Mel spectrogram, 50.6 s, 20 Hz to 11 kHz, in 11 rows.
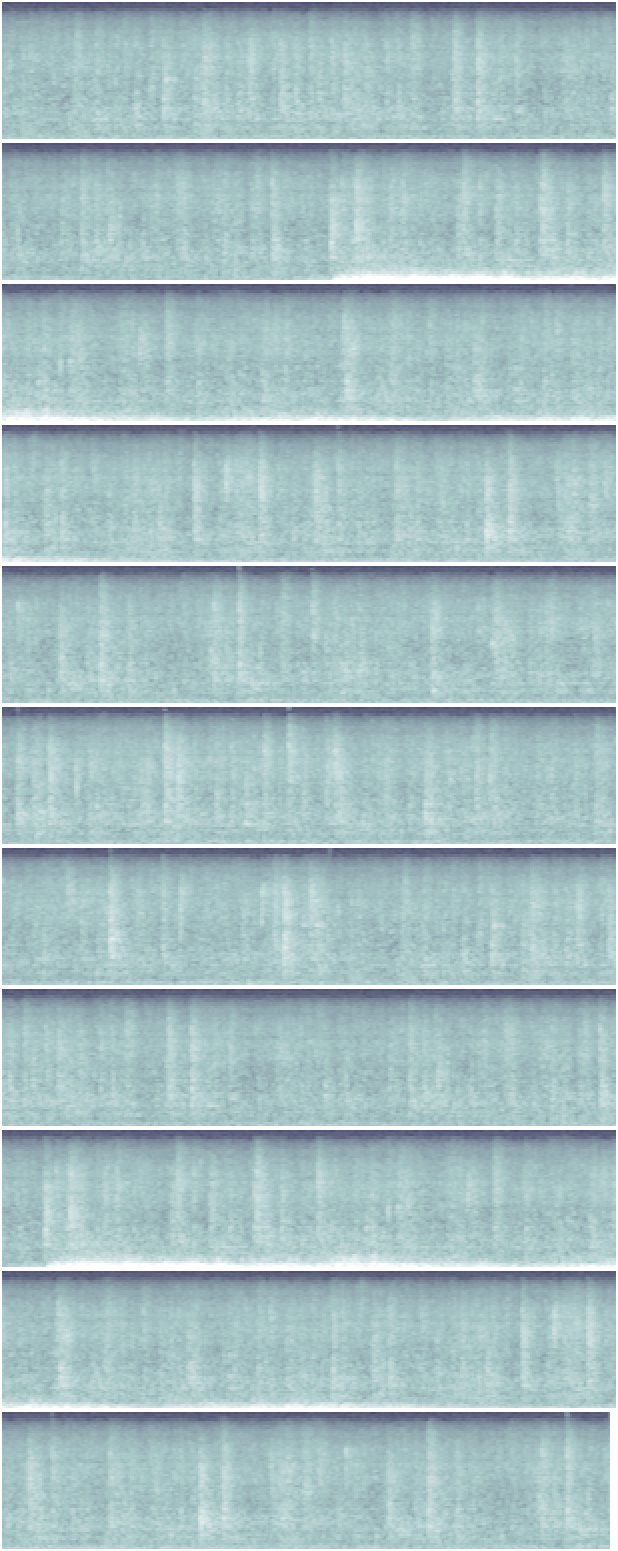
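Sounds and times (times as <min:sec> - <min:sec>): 
rain heard indoors: 0:00.0 - 0:50.6
thunder: 0:07.0 - 0:15.4, 0:37.1 - 0:47.0.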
